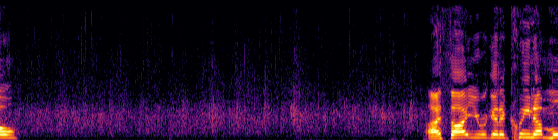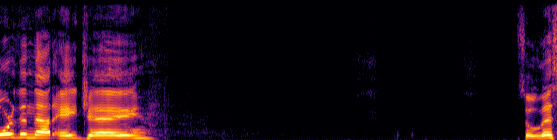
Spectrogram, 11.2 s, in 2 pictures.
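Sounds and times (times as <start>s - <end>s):
speech: 0.0s - 0.3s, 4.2s - 7.2s, 10.8s - 11.1s
round of applause: 0.0s - 5.4s.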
